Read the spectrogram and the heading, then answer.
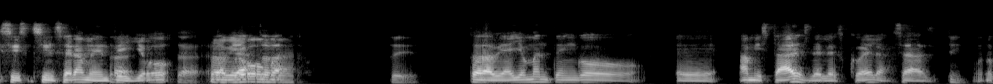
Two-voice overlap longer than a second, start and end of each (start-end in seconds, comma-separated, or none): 1.1-2.9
